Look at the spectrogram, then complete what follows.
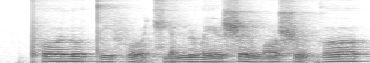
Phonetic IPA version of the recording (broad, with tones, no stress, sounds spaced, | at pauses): pʰ o˦ ʊ̯ l u˥˨ t̪ i˨˦ f o̰˨˩ ʊ̯ t͡ɕ ɥ ɛ˦ n ɻ w e˨˦ ɪ̯ ʂ ɻ̩˥˨ w ɔ˨˦ ʂ ṵ˨˩ k ɤ˦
